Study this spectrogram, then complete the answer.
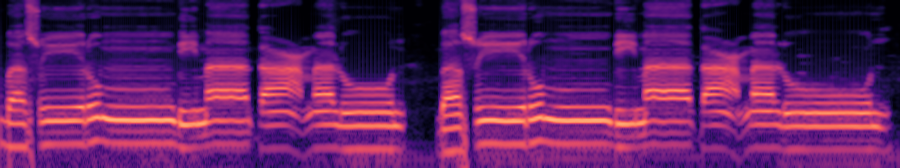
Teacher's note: Yang terakhir yaitu mengubah suara n menjadi mim atau dinamakan iklab.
